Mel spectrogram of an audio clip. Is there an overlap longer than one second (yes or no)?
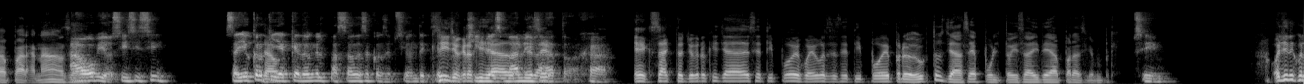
yes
